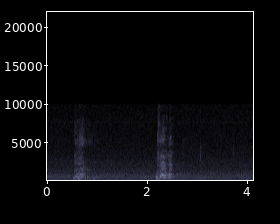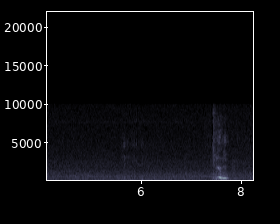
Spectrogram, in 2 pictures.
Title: Coughing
